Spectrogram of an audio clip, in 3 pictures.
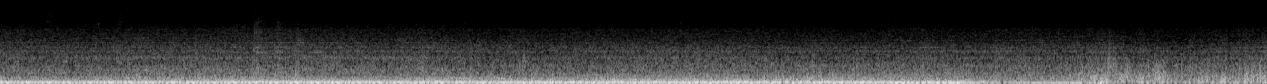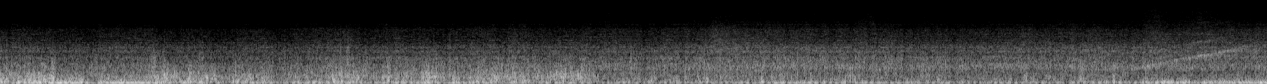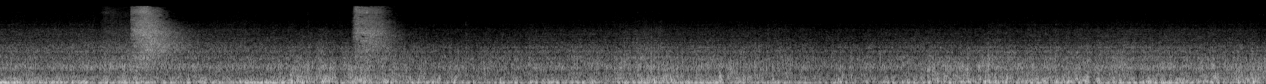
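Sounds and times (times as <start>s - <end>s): train rumbling: 0.0s - 38.0s
short sharp hisses: 26.5s - 27.3s, 28.9s - 29.4s.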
